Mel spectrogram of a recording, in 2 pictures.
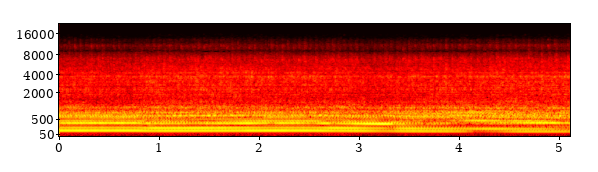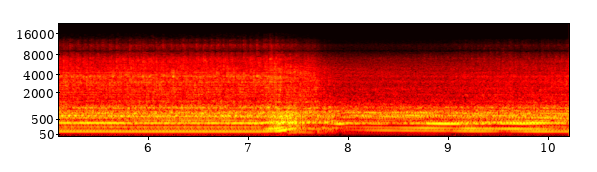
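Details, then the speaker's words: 1989 Ford Mustang Foxbody four-cylinder after its fuel injectors were rebuilt: a loud raspy drone at fast idle with one quick blip and settle; idle is too high and the terrible original exhaust is nearly unmuffled. "it just uh started right right up drove it around sounds great or it doesn't sound great runs great but it sounds terrible"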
